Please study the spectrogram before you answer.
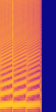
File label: snack pickup; Airport Runer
